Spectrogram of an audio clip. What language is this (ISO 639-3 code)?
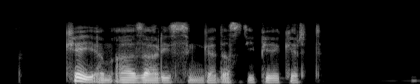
ckb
